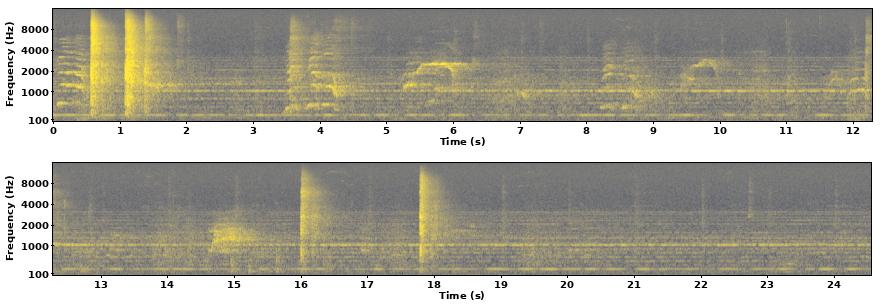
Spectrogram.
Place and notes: recorded through the kitchen window. children play war outside and Phill Niblock CD is playing in my room. drone and toy guns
